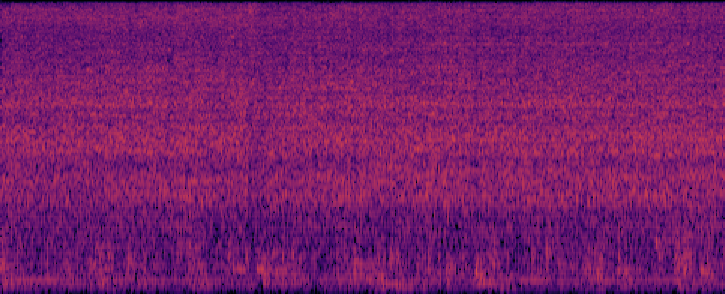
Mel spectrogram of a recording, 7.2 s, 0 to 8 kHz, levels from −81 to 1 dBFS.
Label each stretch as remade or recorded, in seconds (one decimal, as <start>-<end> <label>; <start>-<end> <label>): 0.0-7.2 recorded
